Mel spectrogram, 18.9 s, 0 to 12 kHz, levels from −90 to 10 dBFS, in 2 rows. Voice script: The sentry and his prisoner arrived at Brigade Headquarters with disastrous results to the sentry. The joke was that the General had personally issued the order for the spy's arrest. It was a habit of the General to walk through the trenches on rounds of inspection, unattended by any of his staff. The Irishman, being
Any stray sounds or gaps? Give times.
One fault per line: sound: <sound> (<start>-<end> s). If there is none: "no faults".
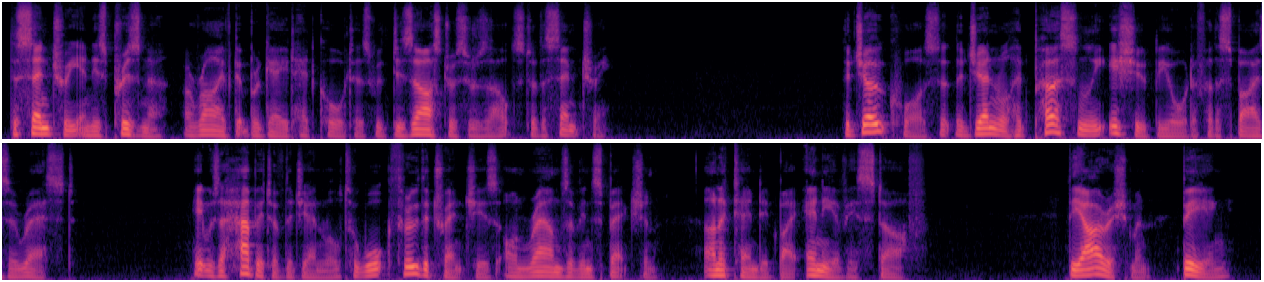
no faults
